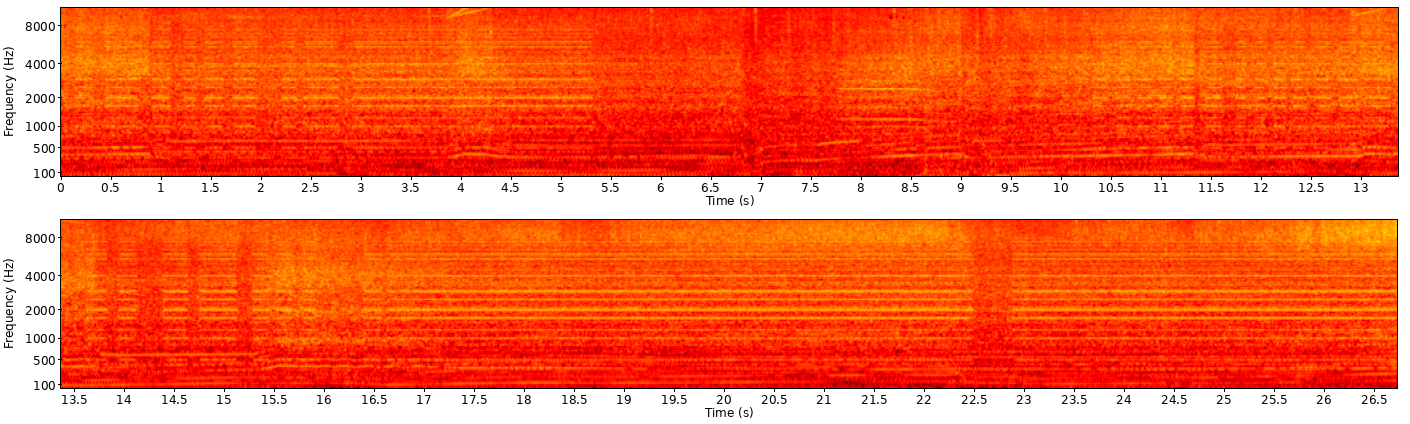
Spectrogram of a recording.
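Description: A sports car engine roars steadily at high speed, its pitch shifting with gear changes.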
